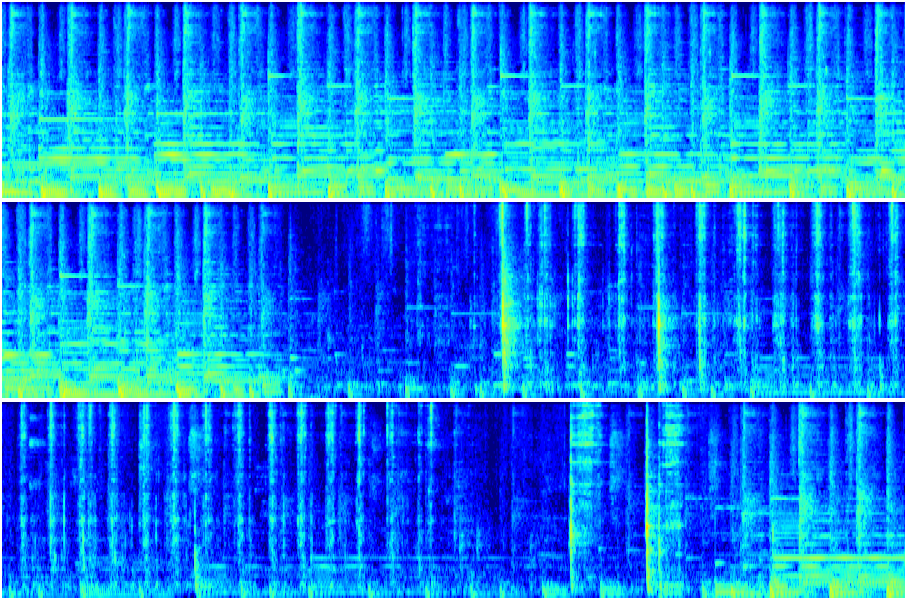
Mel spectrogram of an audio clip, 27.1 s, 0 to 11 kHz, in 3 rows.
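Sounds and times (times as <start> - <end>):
soft background music: 0.0 - 27.0
utensil clinking and scraping bowl: 12.8 - 25.8.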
